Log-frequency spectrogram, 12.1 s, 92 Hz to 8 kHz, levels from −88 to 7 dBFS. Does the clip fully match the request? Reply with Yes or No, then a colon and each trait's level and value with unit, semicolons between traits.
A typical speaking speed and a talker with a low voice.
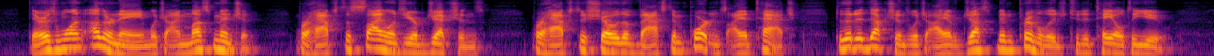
Yes: average, 175 wpm; low, 130 Hz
